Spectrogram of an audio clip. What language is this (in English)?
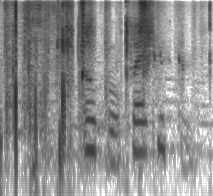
Icelandic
